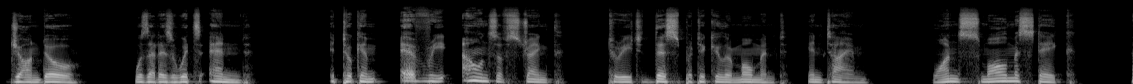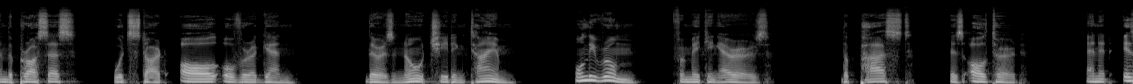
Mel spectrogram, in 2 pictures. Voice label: audiobook english; ENGLISH Neutral

